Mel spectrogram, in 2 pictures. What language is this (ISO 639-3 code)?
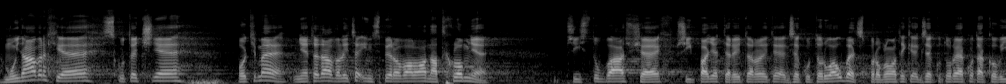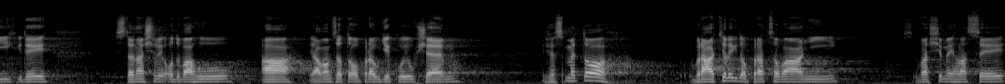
ces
